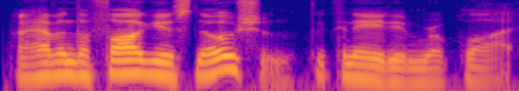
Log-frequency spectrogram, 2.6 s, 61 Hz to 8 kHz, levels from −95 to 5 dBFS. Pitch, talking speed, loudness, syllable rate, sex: 135 Hz, 185 wpm, -19 LUFS, 5.9 syllables/s, male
